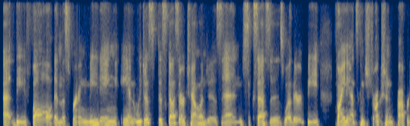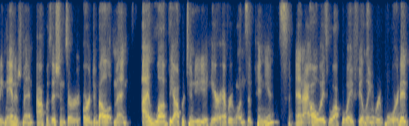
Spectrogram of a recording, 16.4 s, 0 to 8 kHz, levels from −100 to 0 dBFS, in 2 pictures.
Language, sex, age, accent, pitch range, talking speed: English, female, 30-49, American, 150-180 Hz, 150 wpm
